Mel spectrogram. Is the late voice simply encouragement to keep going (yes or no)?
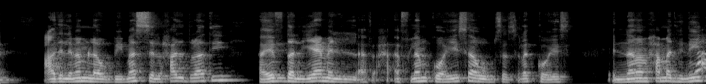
no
